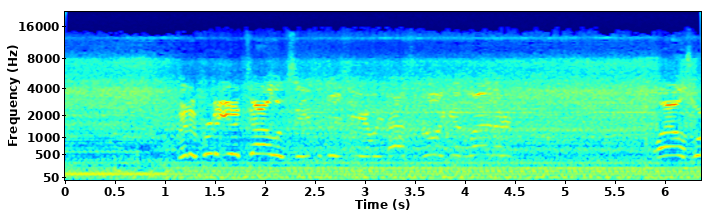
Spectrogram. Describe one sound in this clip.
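A man talks to the listener at close range, raising his voice over the engine.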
